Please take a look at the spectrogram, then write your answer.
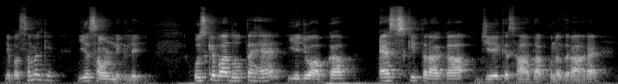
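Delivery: ordinary talk, nothing marked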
